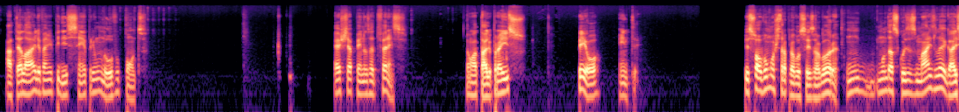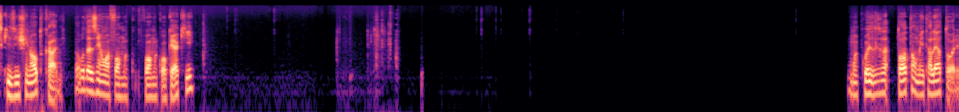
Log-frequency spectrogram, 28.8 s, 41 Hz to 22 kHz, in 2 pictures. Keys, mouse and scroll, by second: 0.2 click, 0.5 click, 0.8 click, 1.1 click, 1.5 click, 1.7 click, 2.0 click, 2.1 click, 2.3 click, 2.4 click, 4.0 Escape, 6.0 click, 6.6 click, 7.5 Delete, 11.4 click, 12.3 c, 12.5 KP_Enter, 13.4 click, 14.0 click, 14.7 Return, 15.6 click, 16.3 click, 17.2 Return, 17.7 click, 18.3 click, 19.6-20.5 typing, 21.5 click, 21.7 click, 22.1 click, 22.5 click, 22.9 click, 23.2 click, 23.5 click, 23.9 click, 24.3 click, 24.6 click, 24.9 click, 25.2 click, 26.0 click, 26.2 click, 27.3 c.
